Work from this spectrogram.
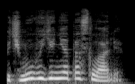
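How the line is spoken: Irritated. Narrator (Russian): раздраженно произнес я

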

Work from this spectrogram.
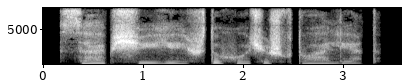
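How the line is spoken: Whispered hint. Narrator (Russian): шепнула подсказку

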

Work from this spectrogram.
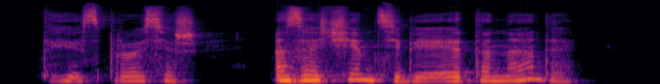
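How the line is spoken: Sudden quiet laugh. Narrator (Russian): Тихо засмеялся вдруг мастер ядов

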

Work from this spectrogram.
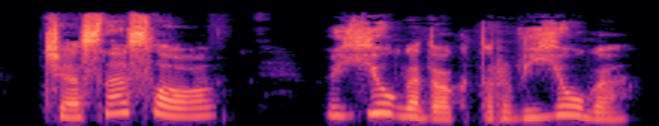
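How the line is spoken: Joyful, through a keyhole. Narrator (Russian): повторила она радостно в замочную скважину

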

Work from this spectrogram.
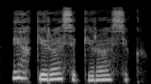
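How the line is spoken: Sighing. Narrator (Russian): вздохнула Алиса

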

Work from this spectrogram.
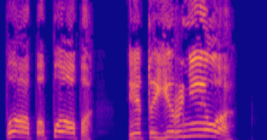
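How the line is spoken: Wailing. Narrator (Russian): вопило существо

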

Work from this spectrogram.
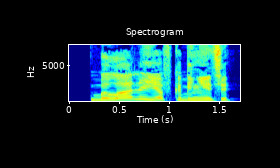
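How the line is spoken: Excited exclamation. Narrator (Russian): возбужденно воскликнула миссис Марклхэм

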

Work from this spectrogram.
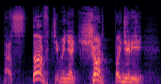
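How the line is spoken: Cornered yelling. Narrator (Russian): вопил Ка, уже притиснутый к своему платяному шкафу

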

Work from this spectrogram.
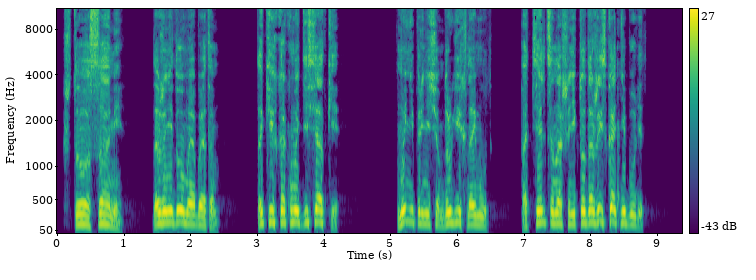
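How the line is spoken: Shouting. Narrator (Russian): крикнул Дима

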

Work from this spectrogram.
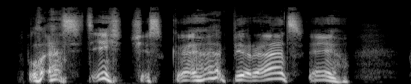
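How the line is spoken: Strained bitter laughter. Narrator (Russian): Хуан Шаопин натужно выдавил из себя несколько горьких смешков

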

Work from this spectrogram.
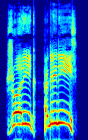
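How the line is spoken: Cheerful shout, little mouse. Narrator (Russian): весело крикнул мышонок

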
